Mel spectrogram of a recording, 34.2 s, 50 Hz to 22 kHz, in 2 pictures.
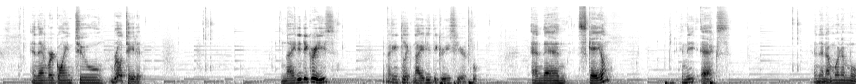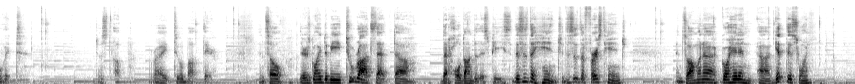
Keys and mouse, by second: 0.4-0.9 middle drag, 4.1 click, 5.9-6.7 drag, 7.8-10.0 drag, 13.3 s, 17.9 drag, 19.3-21.0 drag, 21.9 click, 23.0-24.0 middle drag, 30.2 click, 32.6 click, 33.8-34.2 shift+middle drag.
